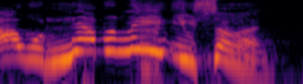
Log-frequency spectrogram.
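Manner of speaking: all-out, high-pitched screaming cry. Father retelling what he screamed to his baby son on the fifth step, retelling his scream. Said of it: "all I can do is scream".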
